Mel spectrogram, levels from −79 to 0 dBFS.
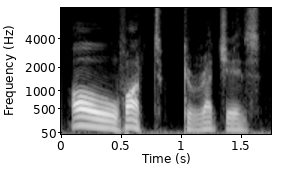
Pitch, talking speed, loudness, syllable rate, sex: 115 Hz, 105 wpm, -16 LUFS, 3.0 syllables/s, male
